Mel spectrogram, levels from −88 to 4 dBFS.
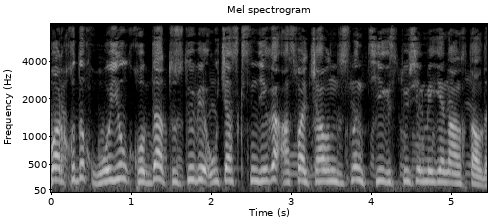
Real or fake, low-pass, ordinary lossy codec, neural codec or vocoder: real; none; none; none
